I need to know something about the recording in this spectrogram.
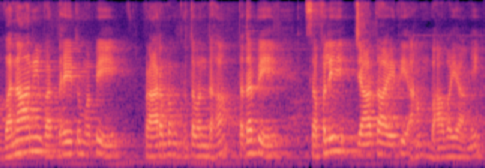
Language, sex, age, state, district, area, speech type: Sanskrit, male, 30-45, Telangana, Medchal, urban, spontaneous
